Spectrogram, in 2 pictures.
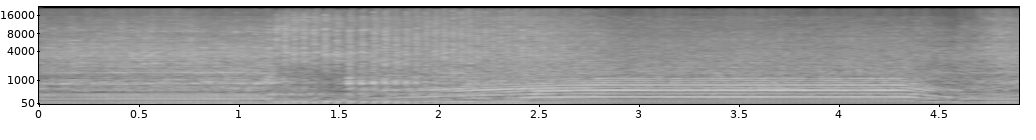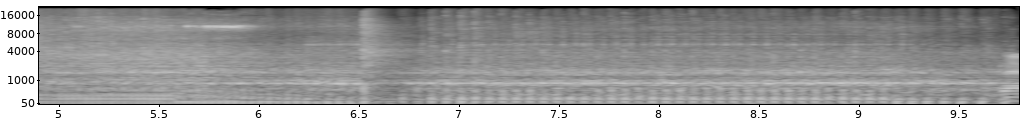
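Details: Honda 21in self-propelled walk-behind mower, previously high revving, with an aftermarket carburetor and a zip tie wedged on the governor arm, after governor adjustment; revs up, settles to a steady drone, dips and recovers as blades engage; runs normally.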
